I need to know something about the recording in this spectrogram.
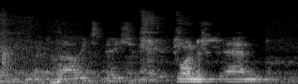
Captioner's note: audio disruption; laughter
